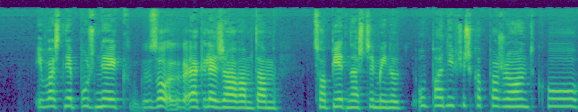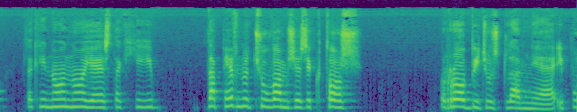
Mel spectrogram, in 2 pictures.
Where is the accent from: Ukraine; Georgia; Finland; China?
Finland; Polish is a second language; now in Poland; Zapytał i tak, a Finlandia, oj, taki od razu, czemu Polska?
